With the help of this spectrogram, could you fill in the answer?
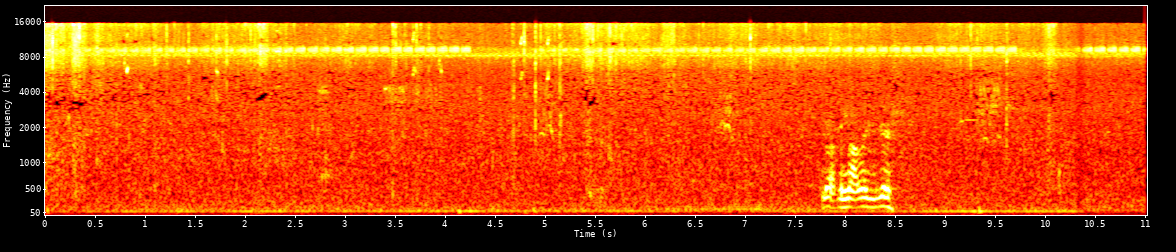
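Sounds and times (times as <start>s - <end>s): faint clicks: 3.4s - 5.8s, 9.2s - 10.2s.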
